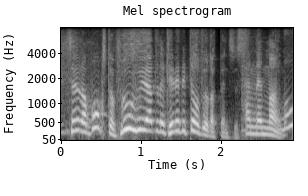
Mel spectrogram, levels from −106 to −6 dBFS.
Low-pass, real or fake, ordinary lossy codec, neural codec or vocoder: none; fake; none; codec, 16 kHz, 0.5 kbps, X-Codec, HuBERT features, trained on balanced general audio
